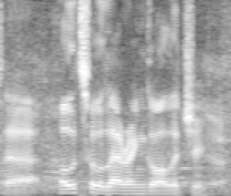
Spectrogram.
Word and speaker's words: otolaryngology: now by 3 doctors, and they're going to pronounce the name properly for me, because what is it called, your field? It's otolaryngology.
